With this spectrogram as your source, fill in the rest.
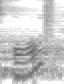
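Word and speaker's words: قاف: And when we pronounce cough, the very back part of our tongue will touch the soft palate, like cough, cough.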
